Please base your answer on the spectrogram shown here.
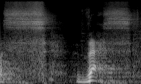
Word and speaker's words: this: Toda vez que você tiver a palavra this, a pronúncia dela é com S, então ó, this weekend, com S mesmo, ó, this.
